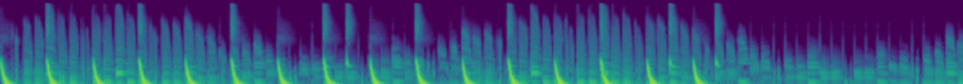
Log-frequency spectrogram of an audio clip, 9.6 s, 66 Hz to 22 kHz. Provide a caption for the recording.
Synth Arpeggio Loop 18 - 130 bpm
Synth Arpeggio 01
Arpeggio Loop.
Created using my own VSTi plug-ins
